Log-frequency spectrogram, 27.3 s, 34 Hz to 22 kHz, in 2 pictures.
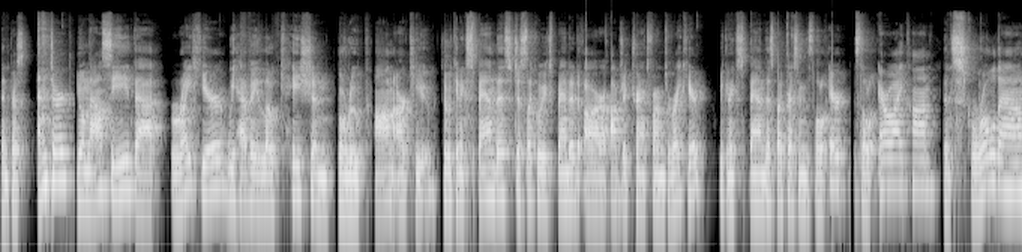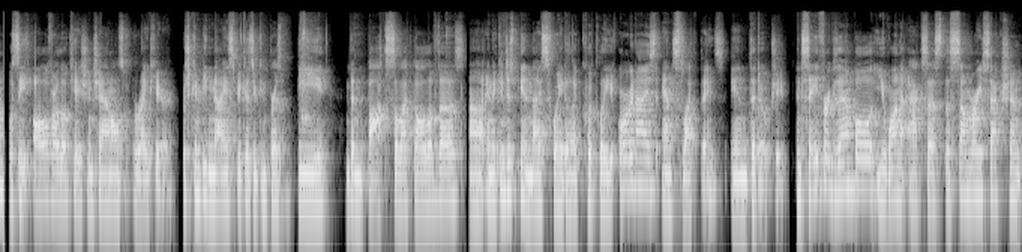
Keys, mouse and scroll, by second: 10.3 click, 12.9-13.4 scroll down 2, 17.4 b.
